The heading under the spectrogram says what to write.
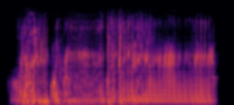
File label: human fart long very wet squelchy bubbles; zapsplat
